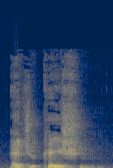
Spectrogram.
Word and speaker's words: education: educate this one right education before tion the syllable before tion always takes the primary stress the accent primary accent education okay this one he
